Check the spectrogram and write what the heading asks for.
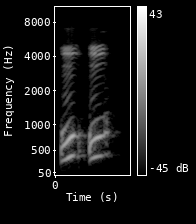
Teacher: इन्हें उच्चारण करते समय हमारा होंठों का आकार गोलाकार हो जाता है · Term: वृत्ताकार स्वर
